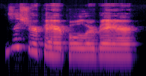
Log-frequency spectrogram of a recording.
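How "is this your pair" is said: ordinary delivery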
